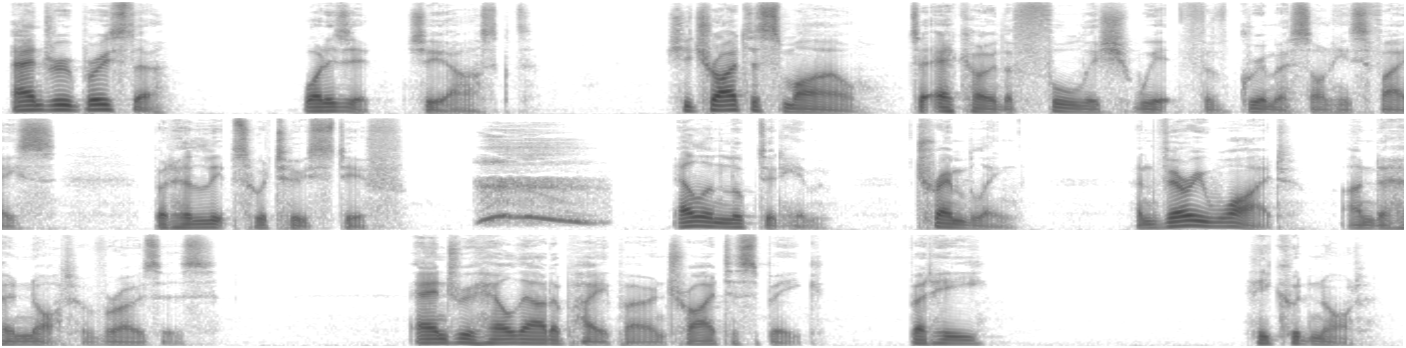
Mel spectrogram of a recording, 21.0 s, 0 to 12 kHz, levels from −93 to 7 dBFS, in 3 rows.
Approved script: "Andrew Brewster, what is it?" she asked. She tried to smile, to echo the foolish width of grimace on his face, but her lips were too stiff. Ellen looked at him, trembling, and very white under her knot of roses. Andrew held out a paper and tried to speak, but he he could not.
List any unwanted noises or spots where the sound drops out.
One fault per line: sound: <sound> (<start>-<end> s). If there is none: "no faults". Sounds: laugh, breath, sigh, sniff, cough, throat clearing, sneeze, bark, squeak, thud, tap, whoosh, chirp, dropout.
sound: breath (9.4-10.1 s)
